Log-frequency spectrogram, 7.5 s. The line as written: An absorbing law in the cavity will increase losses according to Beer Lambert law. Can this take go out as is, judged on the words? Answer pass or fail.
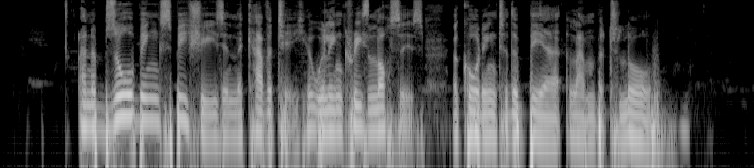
fail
